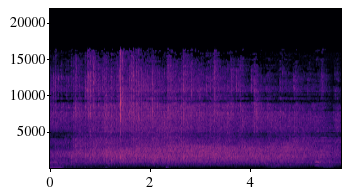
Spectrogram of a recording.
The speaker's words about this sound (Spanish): recibirla con un aplauso.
